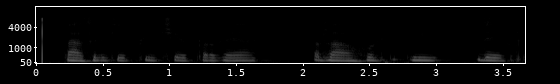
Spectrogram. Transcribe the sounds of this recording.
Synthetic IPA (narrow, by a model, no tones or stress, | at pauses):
ɾaːɦʊlkepiːt͡ʃʰepɐɾɡɐja | ɾaːɦʊlbʱi | d̪eːkʰlo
